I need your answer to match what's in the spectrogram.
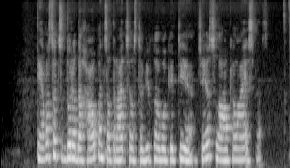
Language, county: Lithuanian, Utena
